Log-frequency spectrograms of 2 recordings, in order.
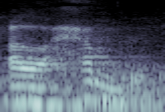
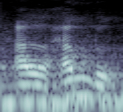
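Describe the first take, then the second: First: The h sound is drawn out with flowing breath. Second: The h sound is short and clipped. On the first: The speaker calls it right. "mengalir alirkan dulu kalau huruf ha-nya itu sukun" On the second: The speaker calls it wrong.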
